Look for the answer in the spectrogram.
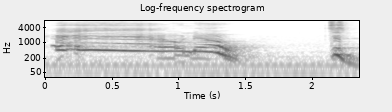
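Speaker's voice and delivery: very high, soft squeal of refusal; comic refusal. Shown as a demonstration. Chess teacher refusing to move the piece away, comic squeal. Answers own rhetorical question.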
